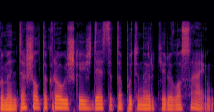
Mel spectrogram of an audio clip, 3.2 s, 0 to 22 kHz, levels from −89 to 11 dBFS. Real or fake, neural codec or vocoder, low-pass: real; none; 10.8 kHz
